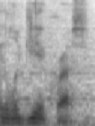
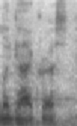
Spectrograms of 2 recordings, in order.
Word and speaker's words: Lagiacrus: Moral Ludroth, a Gobel, and a fan favorite, the Lagiacrus. I like to pronounce it Lagiacrus.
